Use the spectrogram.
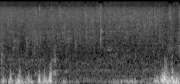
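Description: Water drains out through the popped discharge valves of a T6 fire engine's tank during winterizing, heard as low, uneven sloshing and gushing bursts.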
